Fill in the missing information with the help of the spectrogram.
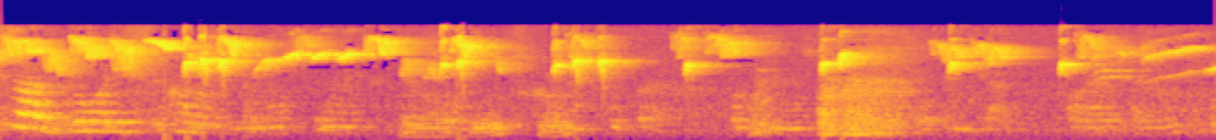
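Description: Himalayan goldfinch × canary mule singing a fast, continuous song of chirps, twitters and short trills, opening with a run of notes sliding down in pitch.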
